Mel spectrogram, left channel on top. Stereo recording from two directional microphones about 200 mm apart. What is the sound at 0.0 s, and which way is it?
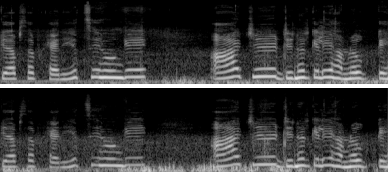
Speech, 35° left (ahead or behind).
